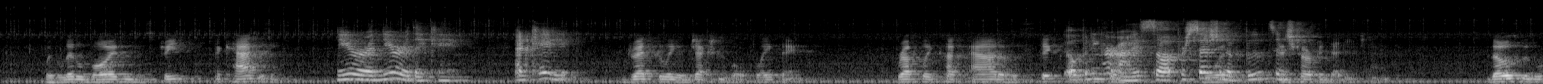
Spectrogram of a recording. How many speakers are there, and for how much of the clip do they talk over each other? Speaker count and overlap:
two, about 10%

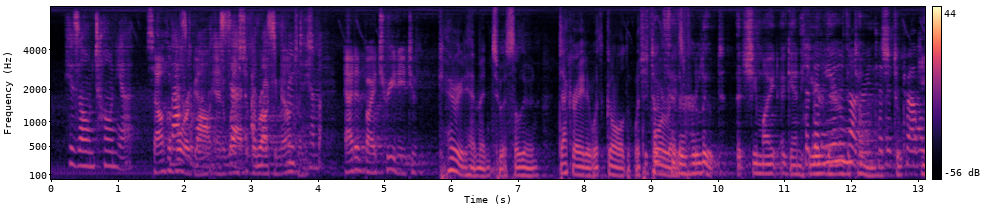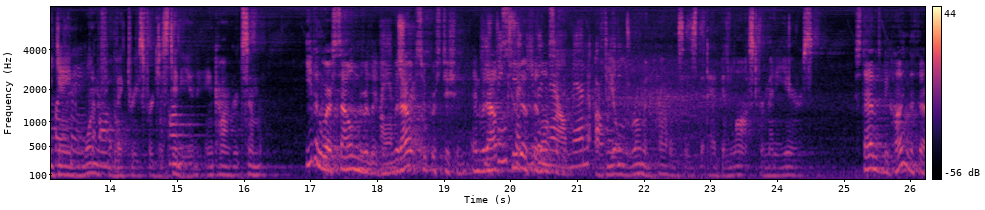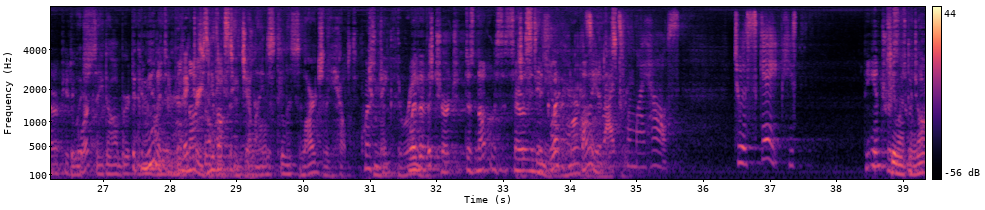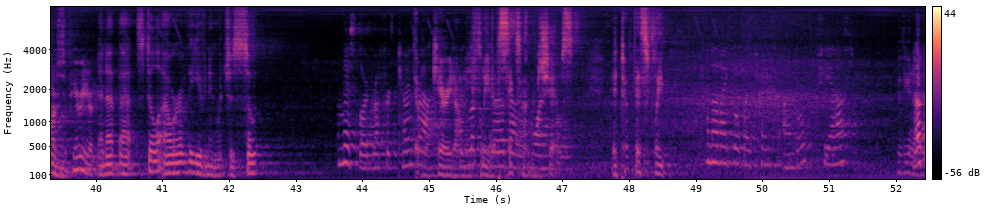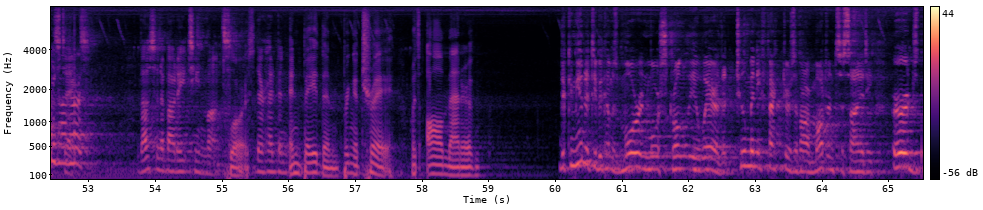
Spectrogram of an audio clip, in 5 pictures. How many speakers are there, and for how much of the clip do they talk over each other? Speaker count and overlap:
seven, about 36%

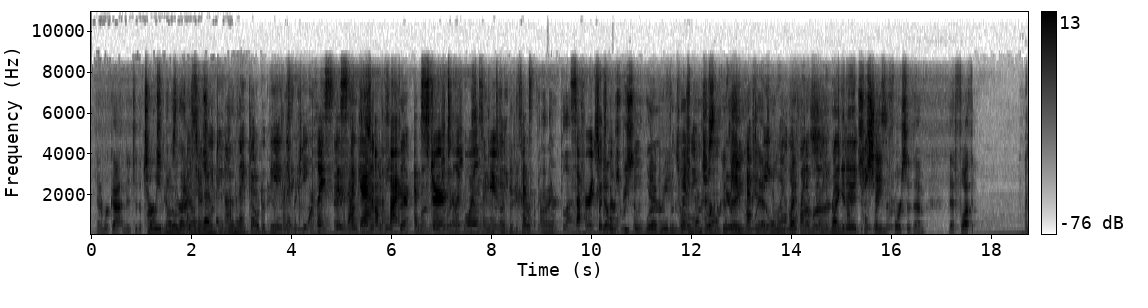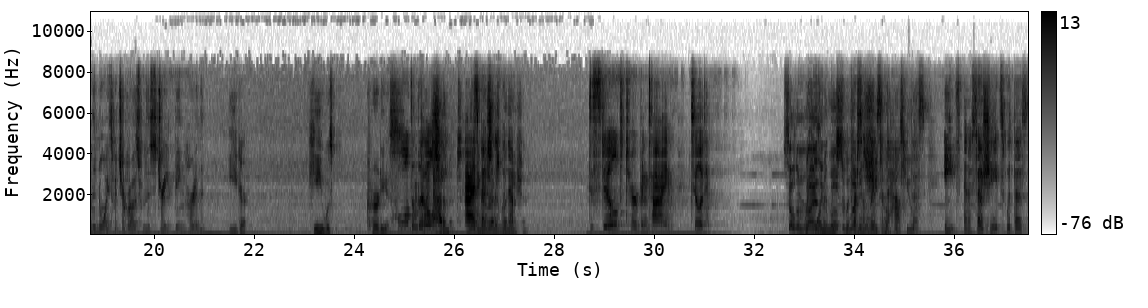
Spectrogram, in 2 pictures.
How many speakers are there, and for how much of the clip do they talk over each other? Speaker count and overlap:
seven, about 54%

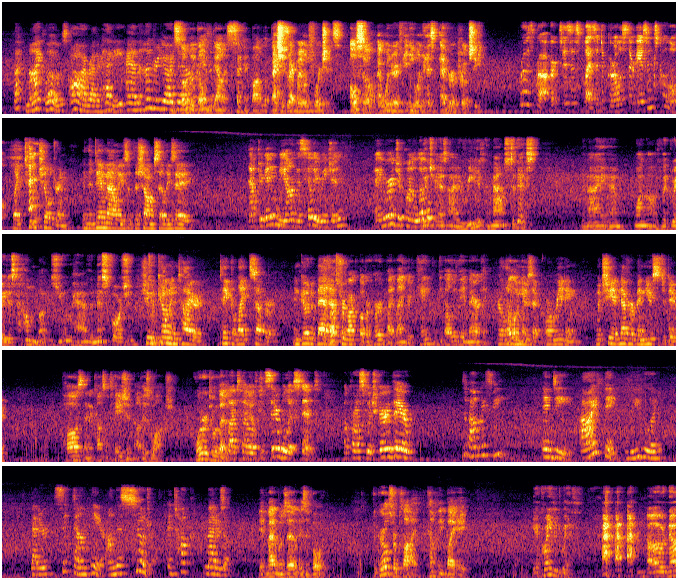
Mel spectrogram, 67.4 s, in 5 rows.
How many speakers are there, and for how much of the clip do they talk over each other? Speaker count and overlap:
seven, about 8%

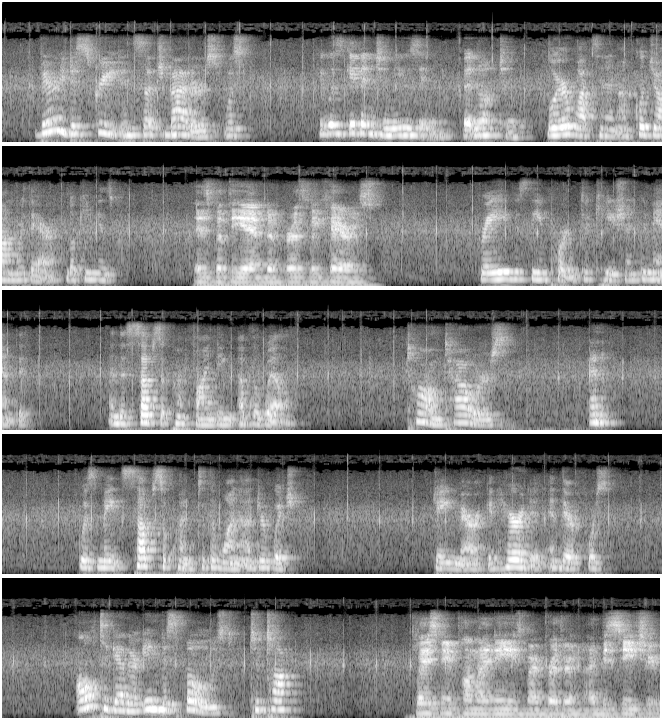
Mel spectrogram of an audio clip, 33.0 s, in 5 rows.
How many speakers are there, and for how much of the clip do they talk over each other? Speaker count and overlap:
four, no overlap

